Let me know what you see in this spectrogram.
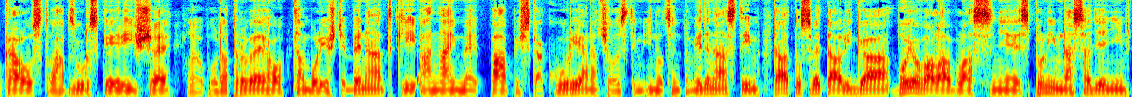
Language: Slovak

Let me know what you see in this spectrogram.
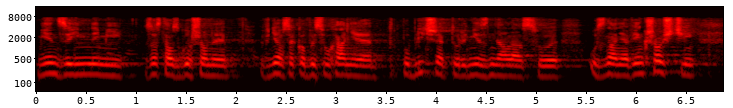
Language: Polish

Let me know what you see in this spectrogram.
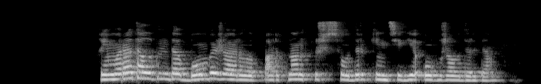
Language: Kazakh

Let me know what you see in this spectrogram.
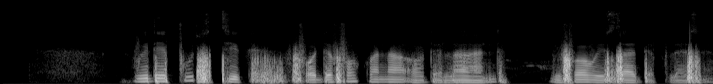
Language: Nigerian Pidgin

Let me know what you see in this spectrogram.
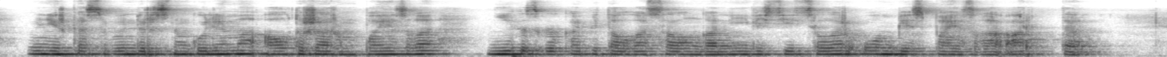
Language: Kazakh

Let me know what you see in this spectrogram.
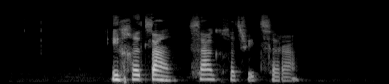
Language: Abkhazian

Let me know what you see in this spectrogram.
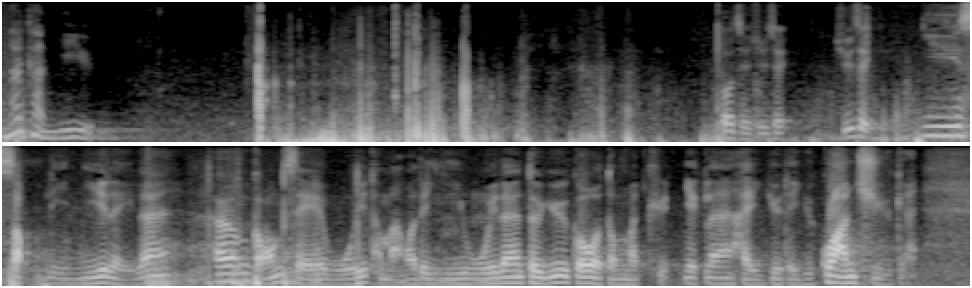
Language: Cantonese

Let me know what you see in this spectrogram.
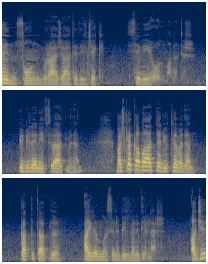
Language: Turkish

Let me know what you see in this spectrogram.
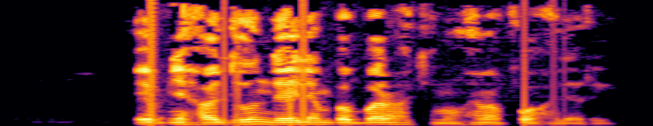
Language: Pashto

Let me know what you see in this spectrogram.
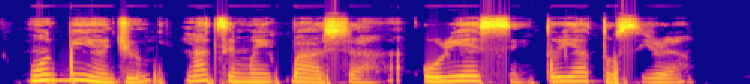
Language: Yoruba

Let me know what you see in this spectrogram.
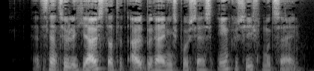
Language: Dutch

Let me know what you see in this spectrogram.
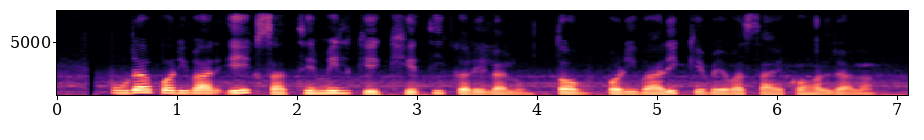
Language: Bhojpuri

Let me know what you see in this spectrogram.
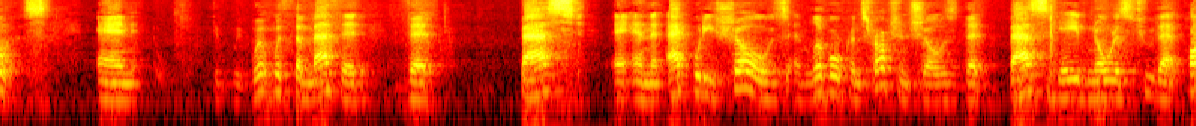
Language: English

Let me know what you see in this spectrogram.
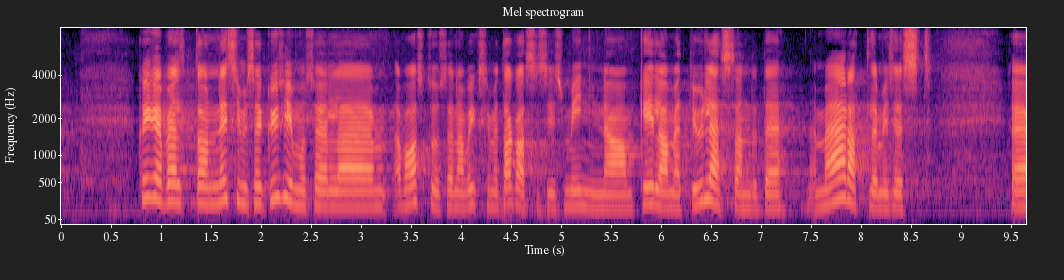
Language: Estonian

